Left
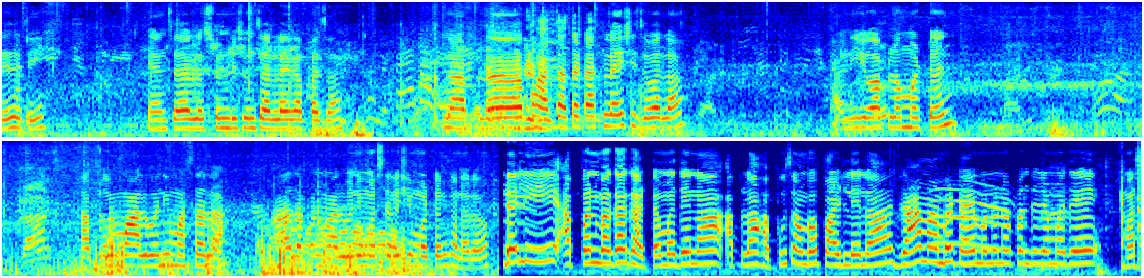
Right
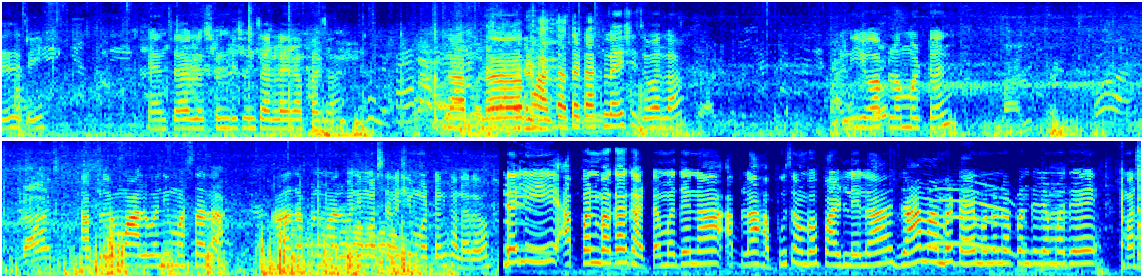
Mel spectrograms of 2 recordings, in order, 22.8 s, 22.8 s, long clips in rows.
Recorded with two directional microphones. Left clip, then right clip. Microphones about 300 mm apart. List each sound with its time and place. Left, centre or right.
0.0 s speech: centre
1.5 s speech: centre
4.0 s run: right
4.4 s speech: centre
8.4 s speech: centre
12.1 s speech: centre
